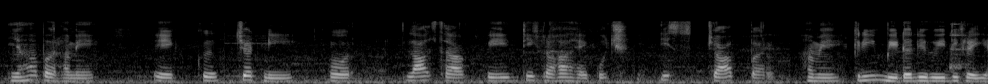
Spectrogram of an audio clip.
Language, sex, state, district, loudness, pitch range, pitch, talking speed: Hindi, male, Uttar Pradesh, Muzaffarnagar, -30 LUFS, 155-175 Hz, 160 Hz, 145 wpm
